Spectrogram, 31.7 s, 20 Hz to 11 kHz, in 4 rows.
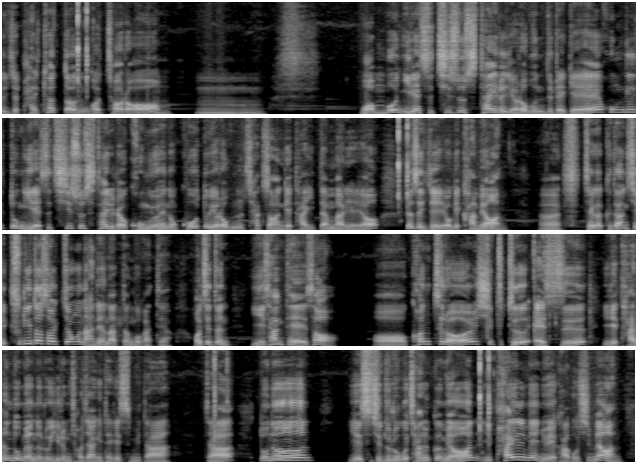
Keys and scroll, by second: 22.5 ctrl+shift+s, 26.4 Escape.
